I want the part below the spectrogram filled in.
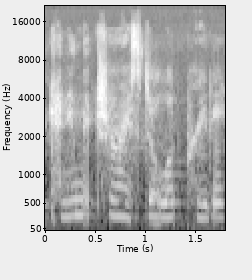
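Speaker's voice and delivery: a fragile whispered wish; faint request. Retold or imitated. Dying sister asking to look pretty, barely audible.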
